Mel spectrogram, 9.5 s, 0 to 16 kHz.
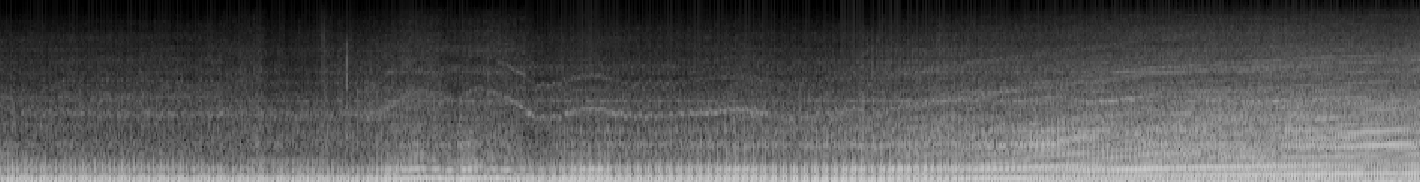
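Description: Yamaha FZR600's inline-four engine running as the motorcycle is ridden, with a brief dip and change in engine note about three seconds in. Through the second half the engine revs rise steadily as the bike accelerates.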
